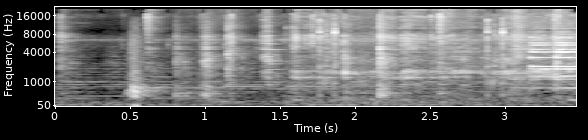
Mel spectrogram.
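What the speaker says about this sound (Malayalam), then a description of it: "അപ്പം ഞാൻ നന്നായിട്ട് ഇളക്കട്ടെ." A pan of thick onion lehyam being stirred with a utensil, giving soft irregular scraping and occasional clinks of metal against the pan, close and fairly quiet with no talking.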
